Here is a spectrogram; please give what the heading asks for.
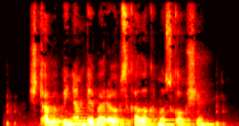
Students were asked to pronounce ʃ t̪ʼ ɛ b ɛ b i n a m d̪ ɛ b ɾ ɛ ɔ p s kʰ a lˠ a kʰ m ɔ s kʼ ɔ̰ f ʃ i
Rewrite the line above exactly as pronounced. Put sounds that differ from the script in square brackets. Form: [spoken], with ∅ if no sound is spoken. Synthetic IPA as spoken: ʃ t̪ʼ [a] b ɛ b i n a m d̪ ɛ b ɾ ɛ ɔ p s kʰ a lˠ a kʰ m ɔ s kʼ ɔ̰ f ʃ i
